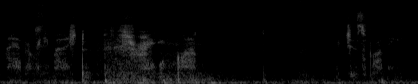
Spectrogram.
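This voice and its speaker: Someone is whispering in a relaxed tone. Background noise is noticeable. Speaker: ASMR creator. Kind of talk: whispered ASMR craft hang-out talking to camera. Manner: whispered, rambling, relaxed.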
